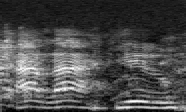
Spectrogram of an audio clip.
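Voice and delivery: slow, leering drawl; a hint of a creepy mountain man; lightly voiced hillbilly villain. Deliverance villain leering at his victim, slow.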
